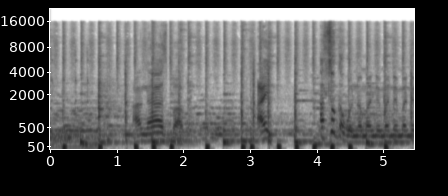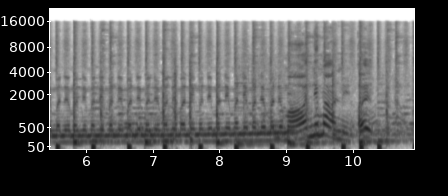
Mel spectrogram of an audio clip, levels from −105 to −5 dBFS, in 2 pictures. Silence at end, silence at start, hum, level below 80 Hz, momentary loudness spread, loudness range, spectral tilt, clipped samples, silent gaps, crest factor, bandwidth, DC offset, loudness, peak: 0 s; 0 s; none; -30 dBFS; 6 LU; 1 LU; -4 dB/octave; under 0.1%; none; 20 dB; 16.5 kHz; under 0.1%; -24 LUFS; -4 dBFS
